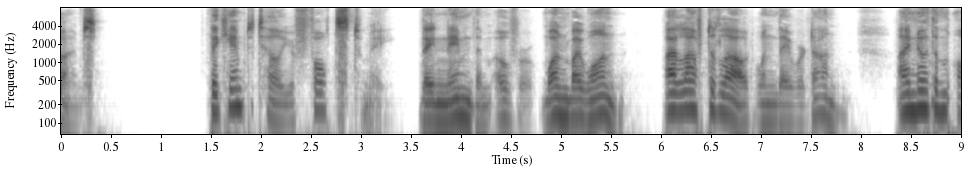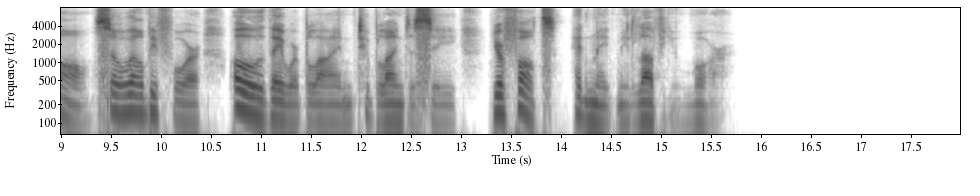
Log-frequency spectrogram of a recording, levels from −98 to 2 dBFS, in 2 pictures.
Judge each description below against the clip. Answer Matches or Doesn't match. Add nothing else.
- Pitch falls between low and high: Doesn't match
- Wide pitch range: Matches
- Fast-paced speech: Doesn't match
